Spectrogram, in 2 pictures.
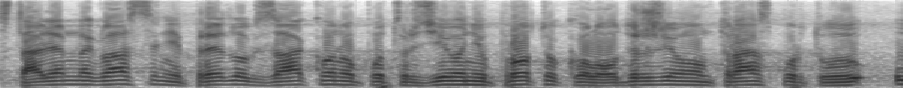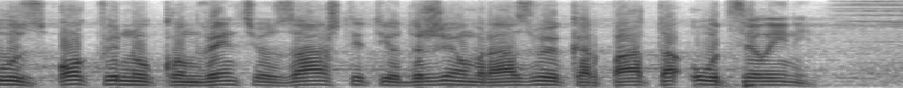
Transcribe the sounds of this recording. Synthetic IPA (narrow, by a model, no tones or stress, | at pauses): st̪aʋvʎamnaɡlˠasaɲe̞pɾeːd̪lˠo̞ɡzaːko̞naopo̞t̪ʋr̩d͡ʑiːʋaɲupɾo̞t̪o̞kolˠaod̪r̩ʒiʋo̞mt̪ɾanspo̞ɾt̪uuzo̞kʋiɾnuko̞nʋe̞nt̪siuozaːʃt̪it̪io̞d̪r̩ʒiʋo̞mɾaːzʋo̞jukaɾpaːt̪aʔut̪se̞lini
